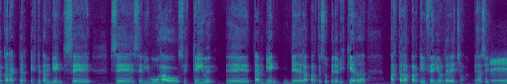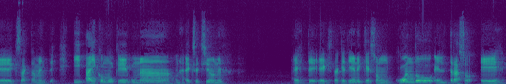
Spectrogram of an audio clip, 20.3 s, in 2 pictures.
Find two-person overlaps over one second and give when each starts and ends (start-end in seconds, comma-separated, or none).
none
